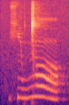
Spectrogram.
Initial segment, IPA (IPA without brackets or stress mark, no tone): ç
